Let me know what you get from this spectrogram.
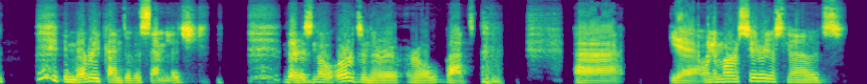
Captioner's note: chuckles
